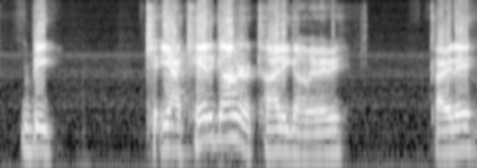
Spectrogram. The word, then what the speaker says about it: Kaedegami: Uh, it's so it's Kaid Kaid Gami. So like Kaid Kaid like the actual Japanese name Kaideday with Gami slapped on the end.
